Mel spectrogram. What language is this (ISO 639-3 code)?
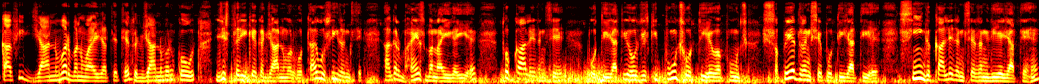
hin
